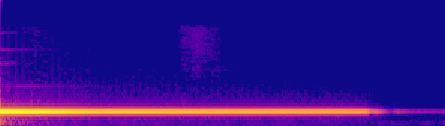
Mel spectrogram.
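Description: A metal object vibrating at its resonant frequency gives a single steady pure ringing tone that holds evenly for about two and a half seconds, then cuts off quickly into silence.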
